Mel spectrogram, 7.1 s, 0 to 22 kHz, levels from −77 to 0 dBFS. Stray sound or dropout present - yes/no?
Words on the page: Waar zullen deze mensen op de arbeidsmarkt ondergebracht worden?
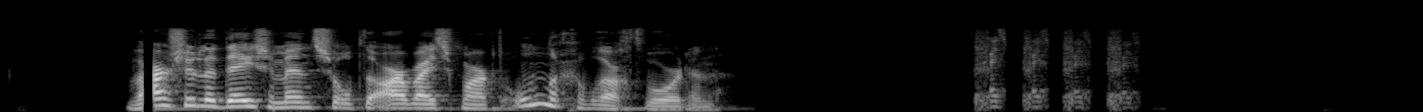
yes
